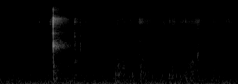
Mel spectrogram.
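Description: Scissors snipping fabric while sewing a basic zippered pouch: one sharp, close snip, then a few faint follow-up clicks in a quiet room.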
